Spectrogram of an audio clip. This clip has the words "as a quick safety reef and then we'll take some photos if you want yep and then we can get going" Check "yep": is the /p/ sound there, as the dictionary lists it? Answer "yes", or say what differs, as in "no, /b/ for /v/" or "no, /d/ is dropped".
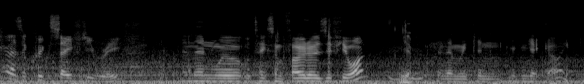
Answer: no, /p/ is dropped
